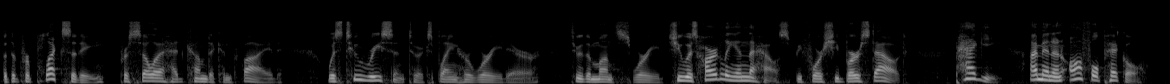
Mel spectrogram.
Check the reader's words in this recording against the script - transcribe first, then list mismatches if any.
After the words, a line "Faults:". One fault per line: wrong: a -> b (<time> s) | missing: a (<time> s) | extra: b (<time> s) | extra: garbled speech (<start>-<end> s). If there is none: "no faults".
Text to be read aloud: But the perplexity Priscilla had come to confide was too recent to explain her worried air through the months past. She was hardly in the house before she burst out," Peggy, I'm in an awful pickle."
But the perplexity Priscilla had come to confide was too recent to explain her worried air through the months worried. She was hardly in the house before she burst out," Peggy, I'm in an awful pickle."
Faults:
wrong: past -> worried (6.3 s)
